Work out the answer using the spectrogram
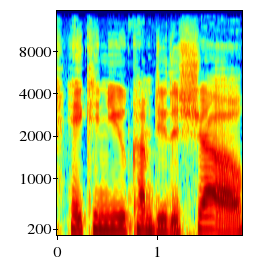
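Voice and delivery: normal talking voice

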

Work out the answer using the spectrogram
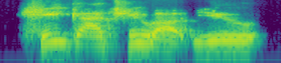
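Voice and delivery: mock high shouting with full lung power. Pitcher recalls his third baseman shouting to him, retelling Youngblood's yell. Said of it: "He yells, top of his lungs".

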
